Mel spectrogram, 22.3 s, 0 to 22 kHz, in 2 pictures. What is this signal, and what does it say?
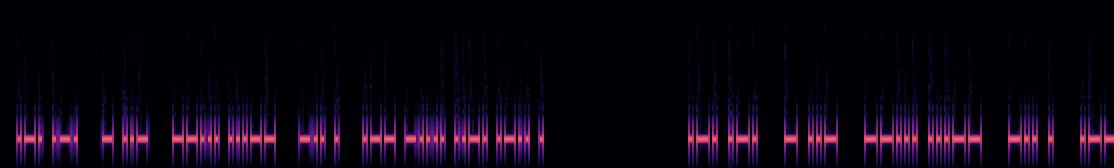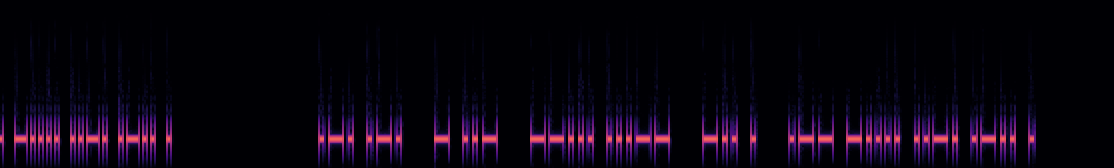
Morse code, heard as a keyed tone, about 33 wpm, 700 Hz. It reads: RR TU 73 DE W6FLE RR TU 73 DE W6FLE RR TU 73 DE W6FLE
